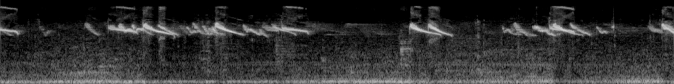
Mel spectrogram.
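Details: Indian white-eye lure calls for trapping and exciting other white-eyes: rapid high twittering of thin falling chirps in dense bursts, a few sharp upper notes, with low rumbling background noise throughout.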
